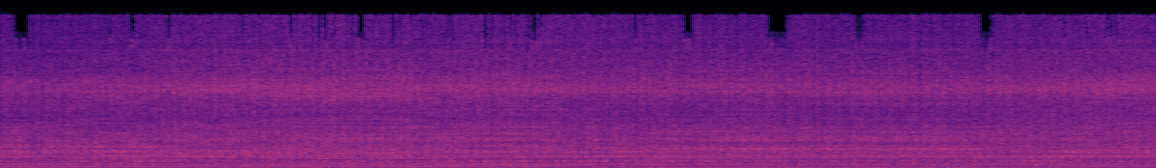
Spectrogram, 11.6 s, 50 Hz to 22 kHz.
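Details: BMW E46 323i with M52 engine: steady idle with a constant high-pitched screech, unchanging in pitch, from somewhere in the engine bay.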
